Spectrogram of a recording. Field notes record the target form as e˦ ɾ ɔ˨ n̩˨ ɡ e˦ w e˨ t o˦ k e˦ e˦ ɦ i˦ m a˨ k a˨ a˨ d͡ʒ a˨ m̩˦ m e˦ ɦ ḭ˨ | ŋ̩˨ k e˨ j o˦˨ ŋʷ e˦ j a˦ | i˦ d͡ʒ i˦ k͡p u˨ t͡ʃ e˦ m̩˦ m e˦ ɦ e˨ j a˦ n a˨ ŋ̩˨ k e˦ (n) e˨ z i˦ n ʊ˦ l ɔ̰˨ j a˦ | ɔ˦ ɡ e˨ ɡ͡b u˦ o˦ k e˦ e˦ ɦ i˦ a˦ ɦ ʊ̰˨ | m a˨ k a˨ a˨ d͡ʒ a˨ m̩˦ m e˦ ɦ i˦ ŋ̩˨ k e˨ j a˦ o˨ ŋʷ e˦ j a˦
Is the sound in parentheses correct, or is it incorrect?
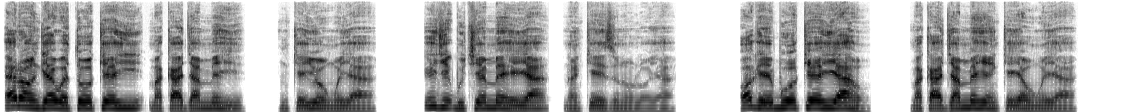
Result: incorrect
